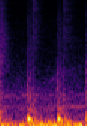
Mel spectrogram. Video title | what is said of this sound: Old Vs. New Stucco | If it sounds hollow, most likely it's over a wood frame.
